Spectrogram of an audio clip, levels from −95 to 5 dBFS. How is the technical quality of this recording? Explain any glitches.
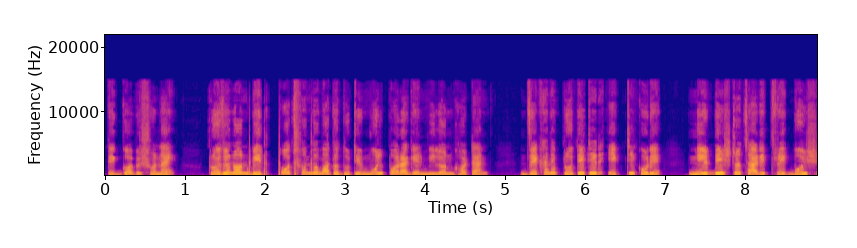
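The recording is speech with three audible faults: codec damage throughout, one smeared attack and a burst of clicks.

Throughout, the sound has the texture of HE-AAC compression, likely at a low bitrate around 20 kbps. The treble is rebuilt from copied lower bands, so s sounds turn gritty and metallic. A spectrogram shows patchy, repeated-looking treble ending abruptly at 14.9 kHz.

At about 1.29 s, pre-echo spreads roughly 20 ms ahead of a sharp onset. The codec's quantisation noise fills the quiet moment before the attack, so a brief hiss precedes it and the attack sounds softened. A waveform shows a low noisy smear just before the rise.

From 1.81 to 2.79 s, a train of clicks ticks over the sound at a steady 5.1 per second, about seven in all, just before "দুটি মূল পরাগের মিলন". They are likely interference or a faulty connection. Each stands about 15 dB above the signal and shows as a thin vertical line on a spectrogram and a narrow spike in the waveform.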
